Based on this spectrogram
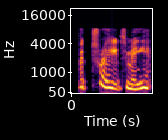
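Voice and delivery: high, loud, hitting the word; bitter emphasis. A narrator's reading. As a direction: land the word like a blow. Finds the strong word.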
